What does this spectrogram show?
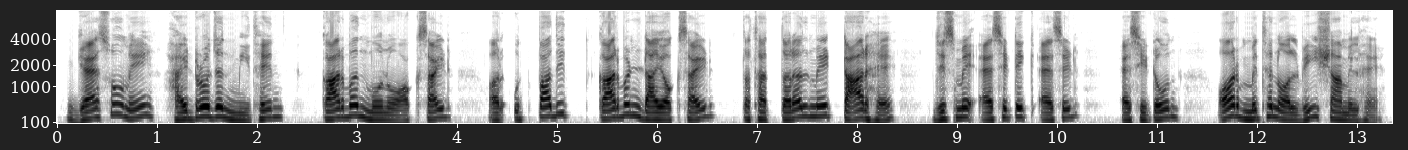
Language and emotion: Hindi, neutral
